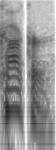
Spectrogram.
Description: Prononciation du mot cocker en anglais (fichier audio)
Prononciation du mot : cocker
